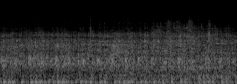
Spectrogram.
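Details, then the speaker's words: Triumph Trident T150V triple, owned since 1982, started after standing over two years with points, plugs and carburetors untouched; an even, steady low burble at idle with no misses, knocks or hunting, a healthy idle. "there are only two things that can sound like that triumph tridents and bsa rocket freeze and their variants"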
